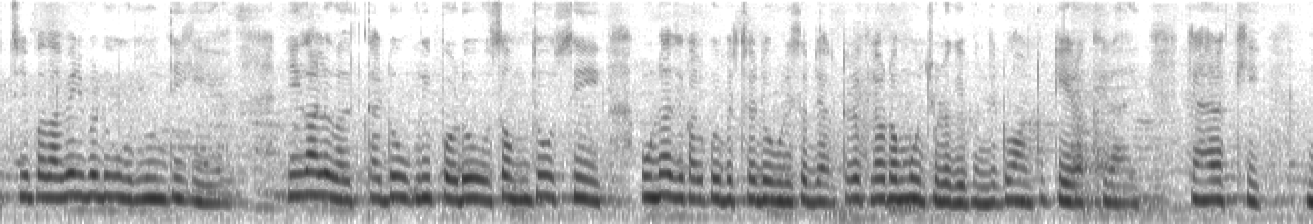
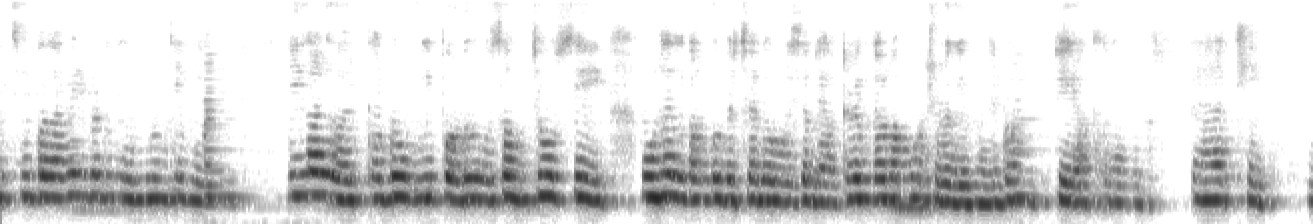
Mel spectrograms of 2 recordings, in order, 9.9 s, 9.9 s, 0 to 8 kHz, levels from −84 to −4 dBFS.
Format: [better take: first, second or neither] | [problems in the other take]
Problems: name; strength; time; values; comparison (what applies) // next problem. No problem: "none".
first | noise reduction (neural mask model DeepFilterNet 3)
